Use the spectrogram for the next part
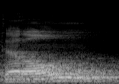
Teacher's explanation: Jadi ada huruf lin di sini kita ucapkan dengan landai tarau. Kita himpun bibir kita sehingga bunyinya benar-benar u, tidak miring tarau, bukan tarau tetapi tarau.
